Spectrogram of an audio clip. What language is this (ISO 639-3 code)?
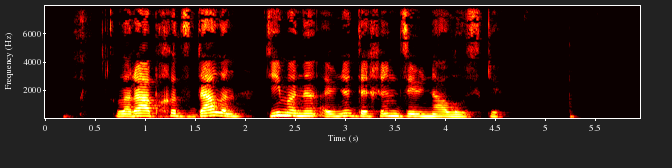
abk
